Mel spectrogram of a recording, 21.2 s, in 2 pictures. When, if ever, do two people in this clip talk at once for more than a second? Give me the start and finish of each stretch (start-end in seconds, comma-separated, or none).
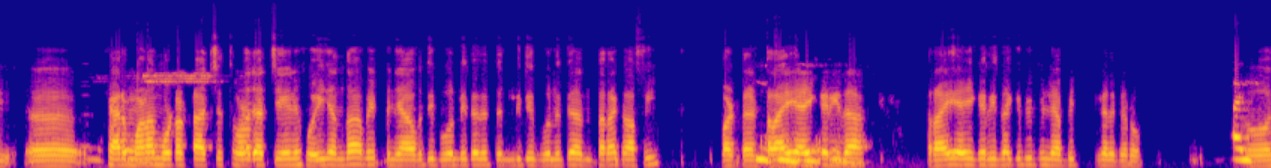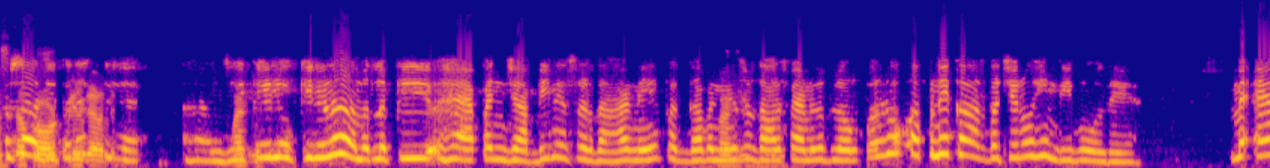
10.3-11.6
